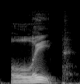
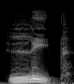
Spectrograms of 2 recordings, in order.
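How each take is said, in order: First: The L is dark and back. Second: The L is clear and front. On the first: "Dark L in initial position" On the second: "clear L"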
